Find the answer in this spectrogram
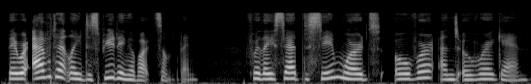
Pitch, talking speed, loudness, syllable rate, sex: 250 Hz, 180 wpm, -21 LUFS, 6.3 syllables/s, female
